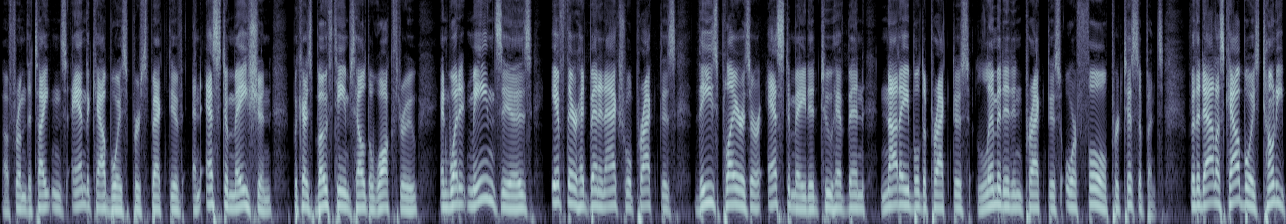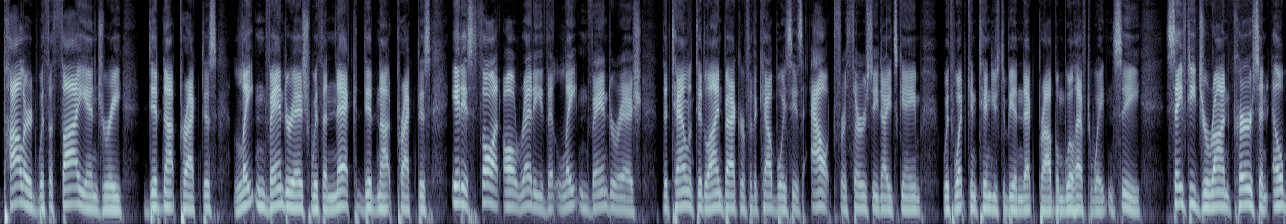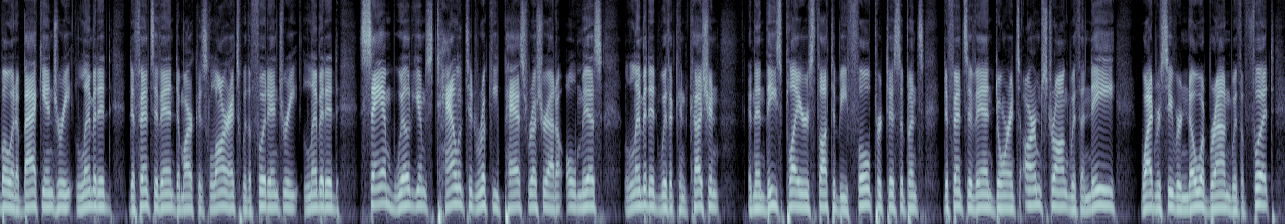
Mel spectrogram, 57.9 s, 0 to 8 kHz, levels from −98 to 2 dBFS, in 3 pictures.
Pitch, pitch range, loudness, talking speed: 140 Hz, 130-155 Hz, -22 LUFS, 165 wpm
